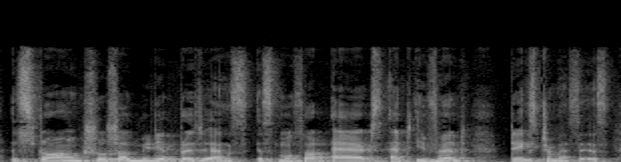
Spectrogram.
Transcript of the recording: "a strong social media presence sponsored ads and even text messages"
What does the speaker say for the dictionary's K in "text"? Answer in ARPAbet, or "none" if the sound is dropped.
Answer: K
